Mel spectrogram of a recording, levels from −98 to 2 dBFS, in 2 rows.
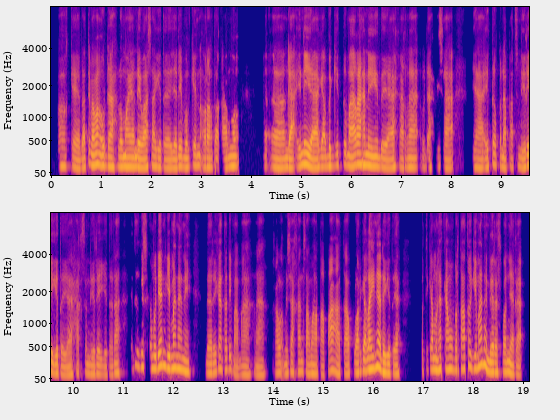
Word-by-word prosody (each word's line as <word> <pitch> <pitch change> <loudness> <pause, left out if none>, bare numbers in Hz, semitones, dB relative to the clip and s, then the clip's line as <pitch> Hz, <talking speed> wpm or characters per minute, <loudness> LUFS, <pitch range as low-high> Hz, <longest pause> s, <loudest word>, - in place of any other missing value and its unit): Oke 125 -1 -5
berarti 110 +8 -2
memang 150 +1 +6
udah 125 -2 +2
lumayan 120 0 +4
dewasa 115 +4 +3
gitu 115 - -3
ya, 105 - 0
jadi 125 +4 +1
mungkin 125 +4 -2
orang 115 0 +1
tua 115 - -2
kamu 115 +4 0 0.6
heeh, 115 -2 -2
enggak 115 -1 +3
ini 150 +4 +4
ya 110 - +5
enggak 120 +1 0
begitu 140 +3 -3
marah 150 +4 +6
nih 135 -2 +5
gitu 120 -1 -2
ya 105 - -1 0.2
karena 115 +1 -4 0.3
udah 115 -1 -6
bisa, 120 -2 -8 0.6
ya 115 - -3 0.2
itu 120 +6 -4
pendapat 110 -2 -4
sendiri 115 +1 0
gitu 115 - -2
ya, - - -2
hak 115 - -9
sendiri 110 -1 -4
gitu. 100 0 -8
Nah 120 - -1 0.2
itu 225 - -14
terus 190 -1 -4
kemudian 175 +4 +4
gimana 175 0 +4
nih, 135 -2 +2 0.4
dari 120 +1 -1
kan 170 - 0
tadi 155 +2 -4
mama, 95 +2 -7 0.2
nah 95 0 -4 0.2
kalo 120 +1 -4
misalkan 130 +3 -5
sama 115 0 -1
papa 105 +8 -3 0.2
atau 110 0 -3
keluarga 125 +4 0
lainnya 170 +4 +6
deh 125 - +6
gitu 115 - -5
ya, - - -4 0.4
ketika - - -11
melihat 160 +2 +2
kamu 160 +1 +2
bertato 165 +3 -3
gimana 210 +6 +3
nih 130 -1 +5
responnya 130 -1 +1
Kak? - - -3
125 Hz, 200 wpm, -23 LUFS, 115-145 Hz, 0.6 s, memang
